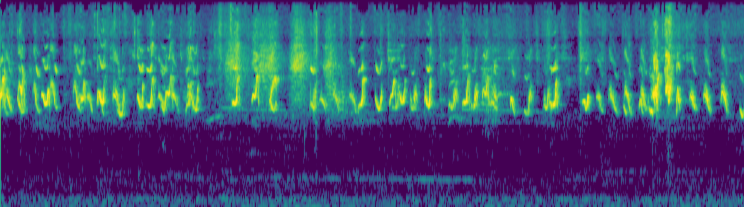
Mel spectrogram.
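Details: Baby chickens playing on a rooftop; many chicks peep together in a steady stream of quick, high, arched cheeps with barely a pause.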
